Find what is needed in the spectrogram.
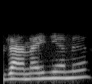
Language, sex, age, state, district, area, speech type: Bodo, male, 18-30, Assam, Udalguri, rural, conversation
